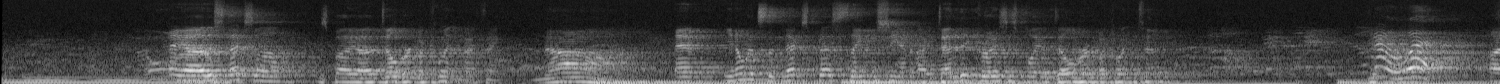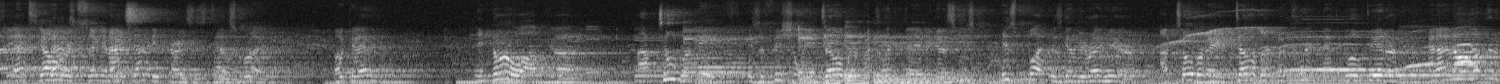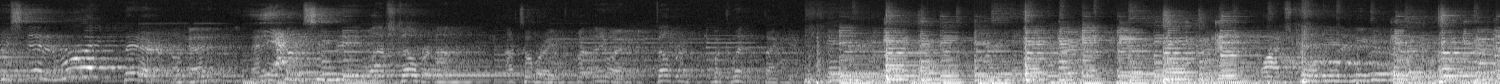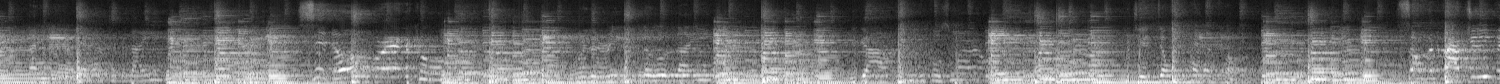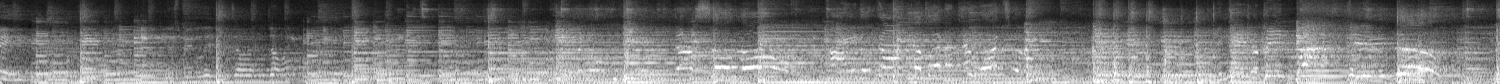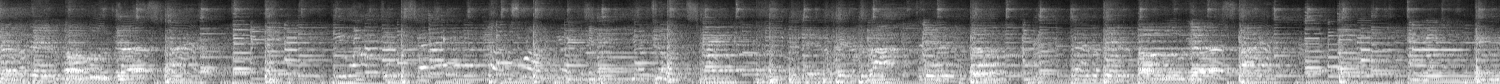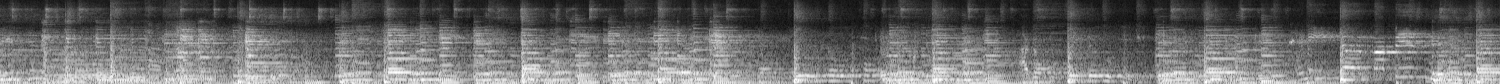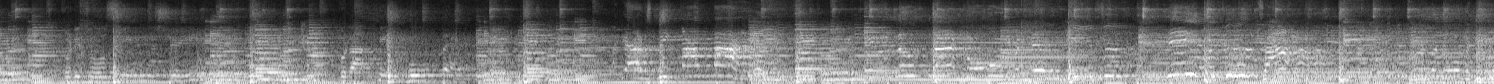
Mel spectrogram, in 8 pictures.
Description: Live Recordings
Norwalk, CT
